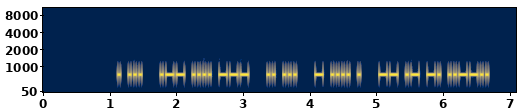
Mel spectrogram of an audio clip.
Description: Morse code, heard as a keyed tone, about 32 wpm, 700 Hz. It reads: ES WHO IS THE MAN?
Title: Sentences from Top 200 Words and Abbreviations 30wpm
